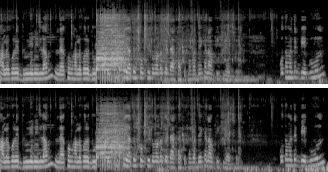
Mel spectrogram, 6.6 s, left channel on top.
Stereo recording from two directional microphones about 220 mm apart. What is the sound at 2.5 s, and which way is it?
Speech, 5° left (ahead or behind).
